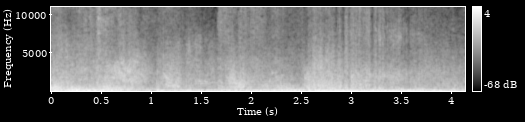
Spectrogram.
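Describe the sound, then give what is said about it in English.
A massive explosion as a truck covered in zombies blows up. A dense, booming roar fills the whole stretch at a steady, loud level with no clear separate blasts. “The truck, covered in zombies, explodes.”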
